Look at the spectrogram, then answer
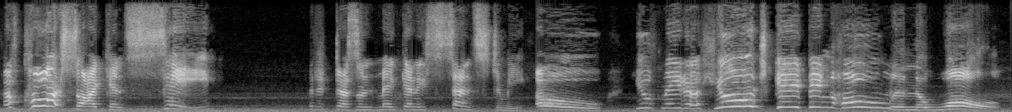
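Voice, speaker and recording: An actress playing a nagging, self-pitying, fearful wife in a melodramatic 1940s radio drama style, shrill and complaining. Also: female voice, very animated, slow pace, a little hiss or hum, exaggerated voice, low-quality recording. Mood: irritated, complaining. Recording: old 1940s radio recording, loud music.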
